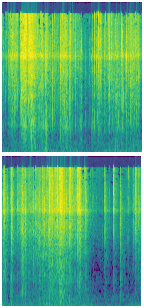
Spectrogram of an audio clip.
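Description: Plastic packets of diamond painting drills crinkling as they are handled. The crinkling is dense for most of the time and dies down about four and a half seconds in, leaving a few light clicks.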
